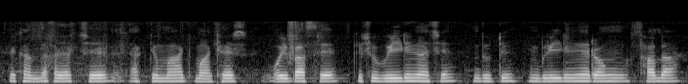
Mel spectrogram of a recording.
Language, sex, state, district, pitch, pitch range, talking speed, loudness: Bengali, male, West Bengal, Jhargram, 145 Hz, 145-150 Hz, 140 wpm, -18 LUFS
